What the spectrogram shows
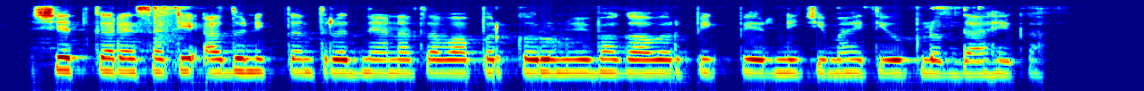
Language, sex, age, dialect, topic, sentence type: Marathi, female, 41-45, Northern Konkan, agriculture, question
